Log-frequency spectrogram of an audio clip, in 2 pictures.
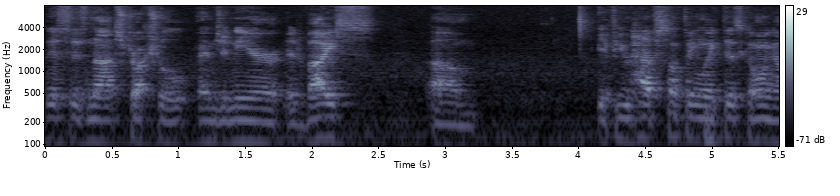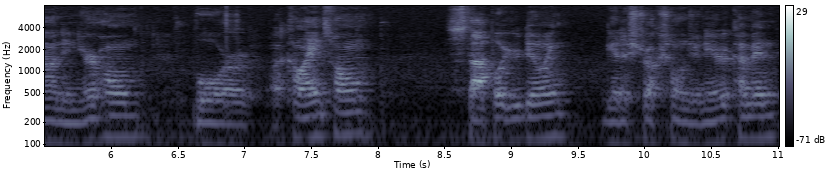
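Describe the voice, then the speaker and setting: A man talking at a fairly quick pace, with audible room echo and light background noise. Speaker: contractor renovating his own home. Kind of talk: tutorial. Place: bathroom. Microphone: camera far.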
